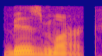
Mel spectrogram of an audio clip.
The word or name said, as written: Bismarck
